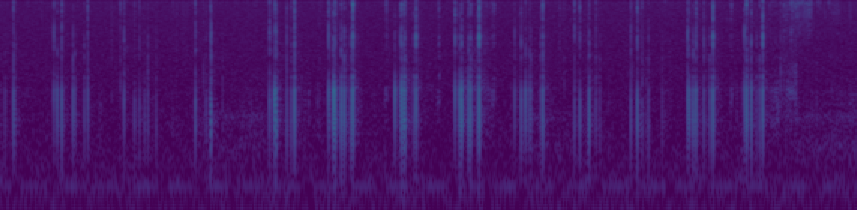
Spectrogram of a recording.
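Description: Long nails scratch across the cover of a flat, rectangular, hand-sized pink printed cardboard eyeshadow palette. Short, dry, bright scratches come in quick bursts and clusters, each dying away instantly, over a faint low hum. The result is a crisp, papery scratching texture.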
